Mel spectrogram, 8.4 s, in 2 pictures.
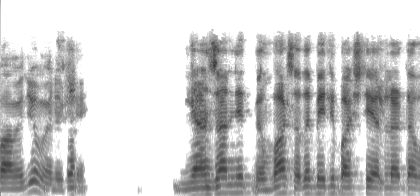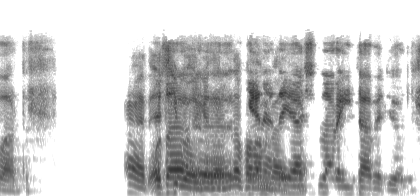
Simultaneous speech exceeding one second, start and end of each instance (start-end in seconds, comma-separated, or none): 5.7-7.3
